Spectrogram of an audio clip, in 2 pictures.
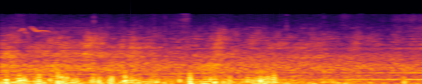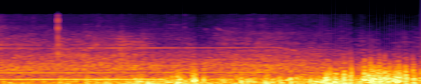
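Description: Jet aircraft flying overhead: a steady, noisy engine sound with a faint whine in it. It eases slightly in the middle and grows again near the end of the pass.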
